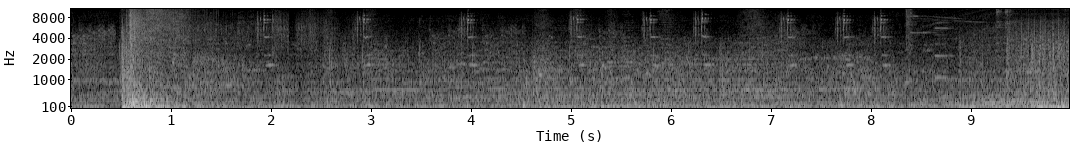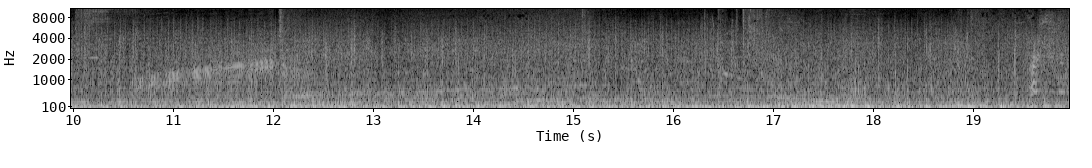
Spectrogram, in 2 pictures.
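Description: Laser cannon fire and explosions in the Star Wars: Squadrons space dogfight start as a rapid train of blaster shots, then build into a constant rumbling roar of blasts and engine noise.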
